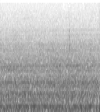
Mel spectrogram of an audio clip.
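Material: Nothing is struck.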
